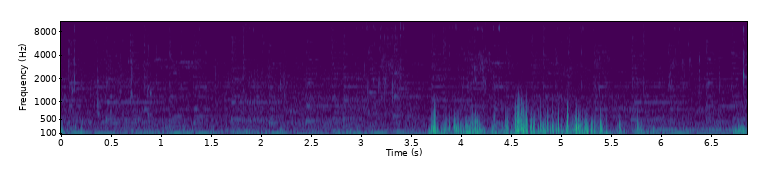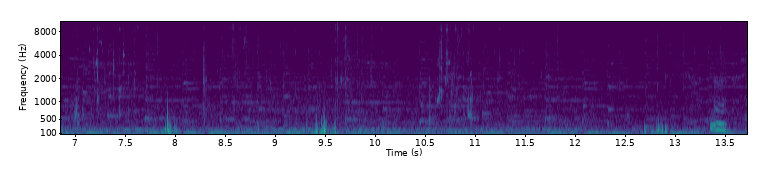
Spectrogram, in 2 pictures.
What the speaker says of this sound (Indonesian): kemudian kita siram. Disiram yang kenyang ya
